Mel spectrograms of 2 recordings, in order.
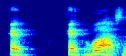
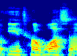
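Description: First: "it was" with the t held, unreleased; silent t. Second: "it was" misread as "i-te wo-se"; over-released consonants. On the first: Teacher demonstrating lost plosion to students, silent t. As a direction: stop the t of "it" before "was". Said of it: "那个t也听不到". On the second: Teacher showing students what to avoid, over-released consonants. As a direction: add an extra vowel after t and s in "it was". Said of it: "不要读it was". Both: Shown as a demonstration.

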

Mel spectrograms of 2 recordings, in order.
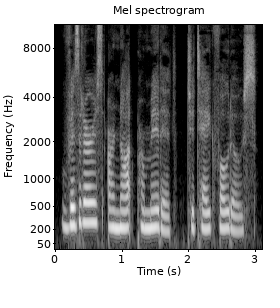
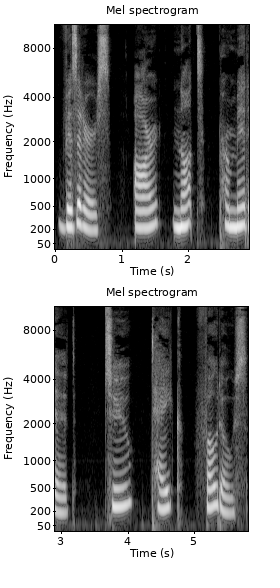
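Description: First: Said in the usual way. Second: Slow, word-by-word teaching read. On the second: Shown as a demonstration. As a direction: read it slowly, pausing between words. (慢读，一词一顿) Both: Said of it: "好，慢读一遍".

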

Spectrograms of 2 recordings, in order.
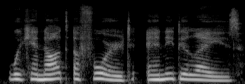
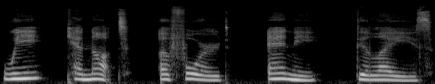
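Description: First: Said in the usual way. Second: Slow, with pauses between words; deliberate teaching pace; slow reading. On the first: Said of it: "慢慢来读". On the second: Shown as a demonstration. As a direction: read carefully word by word for learners. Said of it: "好，慢慢来读".

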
